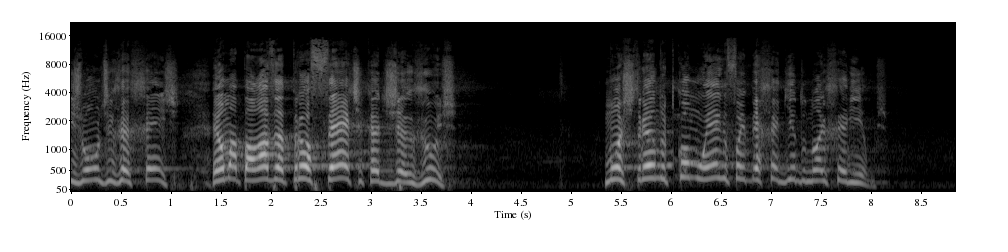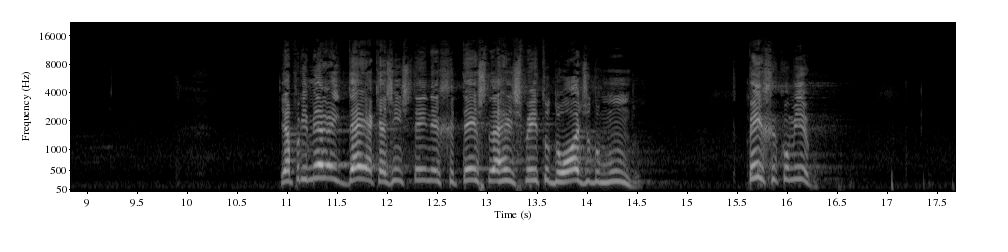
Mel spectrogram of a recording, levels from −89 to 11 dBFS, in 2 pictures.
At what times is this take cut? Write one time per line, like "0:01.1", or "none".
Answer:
0:06.0
0:15.5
